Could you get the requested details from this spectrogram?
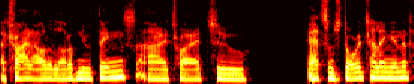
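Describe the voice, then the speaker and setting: On a very clean recording with a silent background, the speaker goes at a fairly slow pace. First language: not English. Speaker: booktuber and horror novelist. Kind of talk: casual unscripted book chat vlog. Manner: halting, stumbles over words.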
